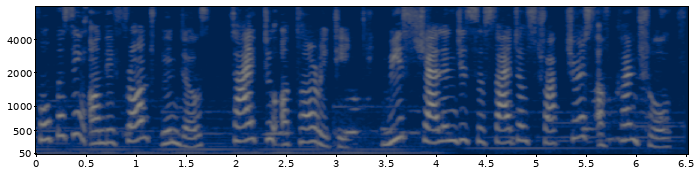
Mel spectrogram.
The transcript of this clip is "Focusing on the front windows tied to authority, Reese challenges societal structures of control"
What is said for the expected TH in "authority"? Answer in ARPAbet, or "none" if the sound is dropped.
T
